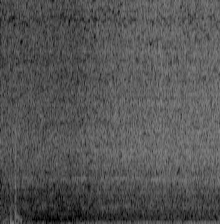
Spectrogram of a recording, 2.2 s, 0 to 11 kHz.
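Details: 1/2-inch copper 90-degree elbow spraying water at 110 PSI because the pressure reducing valve had failed: steady loud hiss with no pulsing, sounding like a river, ground soaked.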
